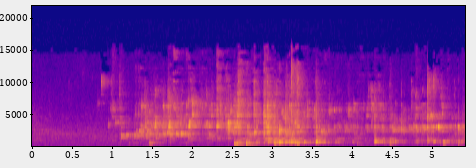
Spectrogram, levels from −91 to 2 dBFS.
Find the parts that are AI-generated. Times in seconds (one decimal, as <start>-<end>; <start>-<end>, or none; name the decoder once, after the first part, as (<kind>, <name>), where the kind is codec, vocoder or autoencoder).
1.3-4.5 (vocoder, BigVGAN v2)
